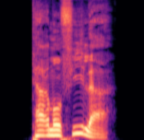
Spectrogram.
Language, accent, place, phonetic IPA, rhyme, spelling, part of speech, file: German, Germany, Berlin, [ˌtɛʁmoˈfiːlɐ], -iːlɐ, thermophiler, adjective, De-thermophiler.ogg
- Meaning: 1. comparative degree of thermophil 2. inflection of thermophil: strong/mixed nominative masculine singular 3. inflection of thermophil: strong genitive/dative feminine singular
